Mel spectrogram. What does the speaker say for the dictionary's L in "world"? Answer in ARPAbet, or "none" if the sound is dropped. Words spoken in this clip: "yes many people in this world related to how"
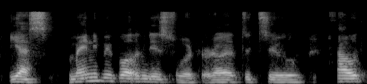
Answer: none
